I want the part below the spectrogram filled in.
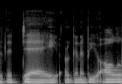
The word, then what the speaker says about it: Te: and they're going to use the word day um, which is again spelled with a T again T E H, but it's um, it's it's going to be the the other principle.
